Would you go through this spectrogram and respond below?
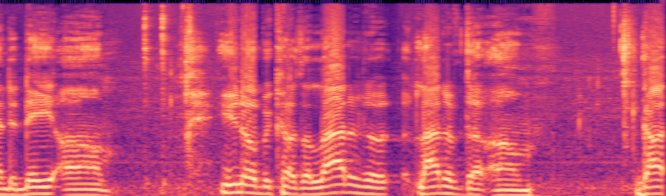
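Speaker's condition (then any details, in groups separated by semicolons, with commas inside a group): No condition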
